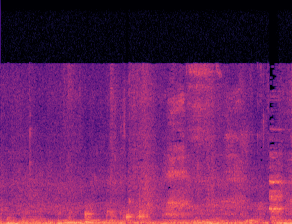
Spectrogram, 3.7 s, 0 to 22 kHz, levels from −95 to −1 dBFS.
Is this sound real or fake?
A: real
